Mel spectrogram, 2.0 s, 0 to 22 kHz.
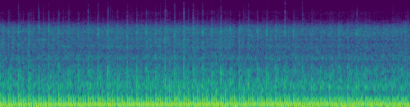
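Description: A Harley-Davidson Sportster 1200 motorcycle engine running while being ridden, a loud, steady low rumble with even pulsing throughout, close and alone with no voices.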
